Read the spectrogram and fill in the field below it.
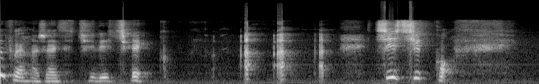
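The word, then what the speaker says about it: Чичиков: Titicof com um v no final que tem um som de f e quando a gente pronuncia.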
